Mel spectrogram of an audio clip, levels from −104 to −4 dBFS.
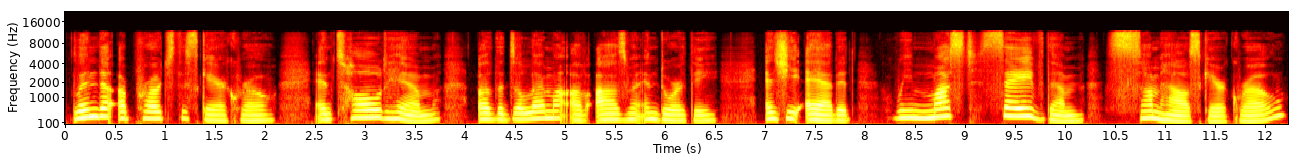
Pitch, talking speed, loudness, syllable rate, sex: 185 Hz, 115 wpm, -18 LUFS, 3.8 syllables/s, female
